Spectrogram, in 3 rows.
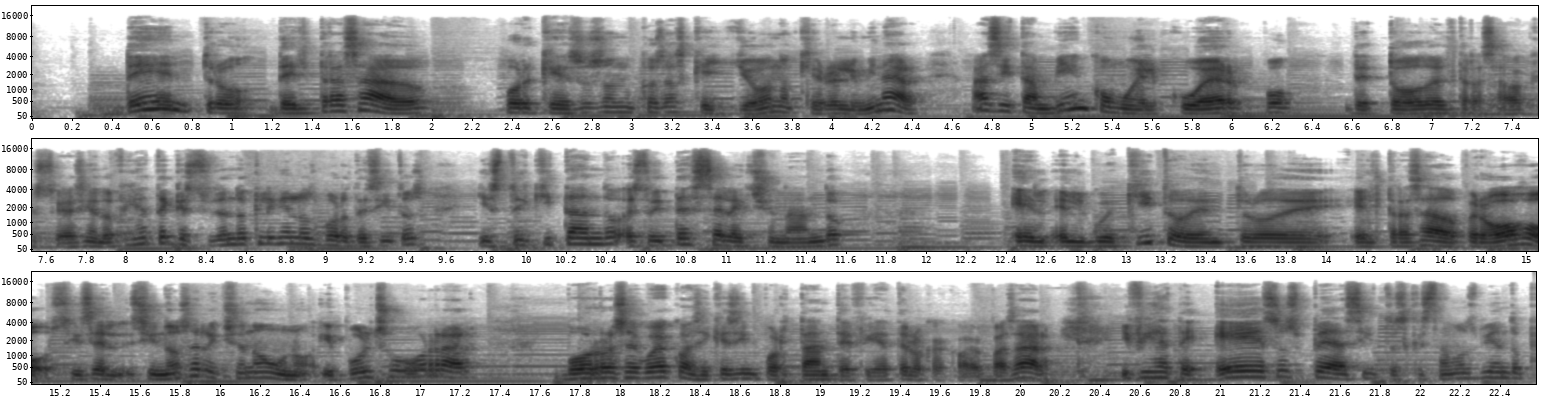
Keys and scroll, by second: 15.6 super+z, 18.8 shift+space, 20.0 shift+space.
